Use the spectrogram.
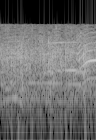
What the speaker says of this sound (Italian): Facciamo un applauso a loro, Simona Izzo e Ricky Stognazzi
